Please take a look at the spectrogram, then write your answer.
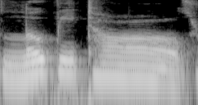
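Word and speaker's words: L'Hôpital: okay we begin with ly tall's rule so this is how you say it ly talls rule so ly tall's rule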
